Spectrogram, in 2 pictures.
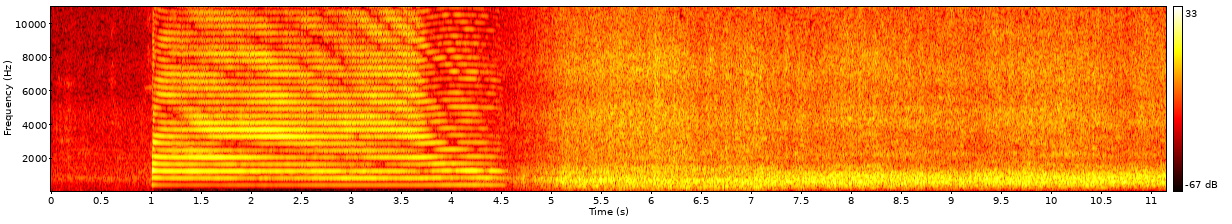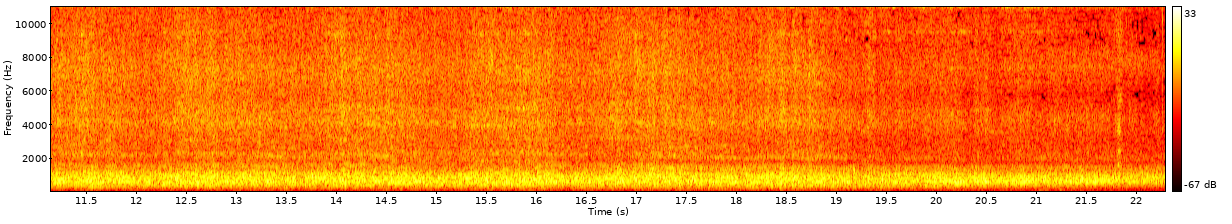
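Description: EU07 electric locomotive sounds one steady horn blast for about three and a half seconds as it approaches, then the locomotive and its train of old passenger coaches pass close by with loud, steady wheel-on-rail rolling noise.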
